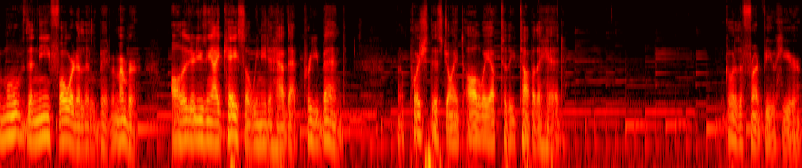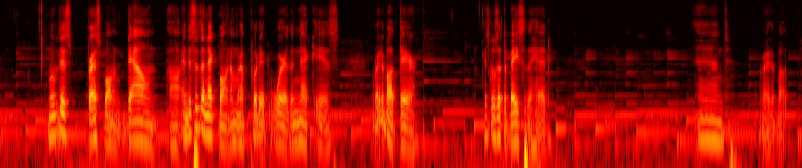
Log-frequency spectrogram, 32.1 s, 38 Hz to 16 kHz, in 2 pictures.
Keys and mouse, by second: 0.2 g, 5.1-9.6 middle drag, 8.5 g, 9.6-11.4 drag, 11.4-16.8 middle drag, 12.3 click, 12.3 right click, 12.5 click, 12.5 right click, 12.7 click, 12.7 right click, 15.0 KP_1, 16.8 g, 19.3 click, 22.8 g, 24.0-25.1 drag, 24.1 KP_3, 26.0 g, 28.2-28.6 drag, 29.1 f, 29.8 super+z, 30.2 g, 30.8-32.0 drag, 31.3-32.0 middle drag, 31.3-32.0 right drag, 31.9 g.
